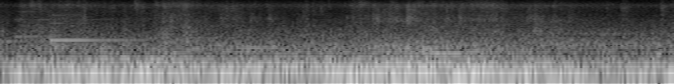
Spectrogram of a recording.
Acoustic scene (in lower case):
bus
